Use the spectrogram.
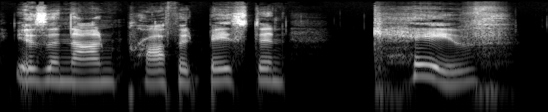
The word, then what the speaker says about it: Kyiv: And you are the founder and the CEO of Ukrainian Patriot, which is a nonprofit based in Cave, not Kev, not Kiev, but cave.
